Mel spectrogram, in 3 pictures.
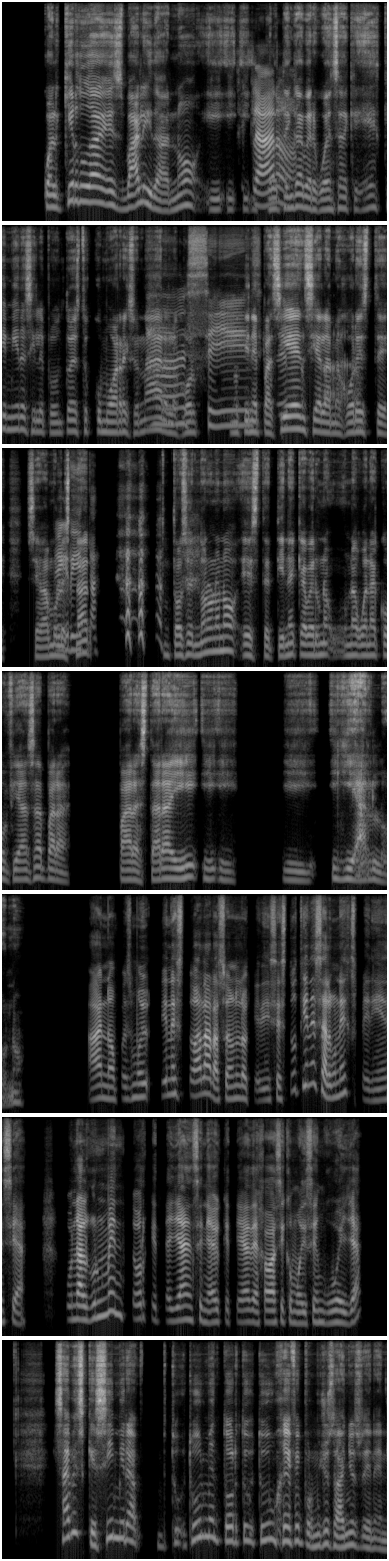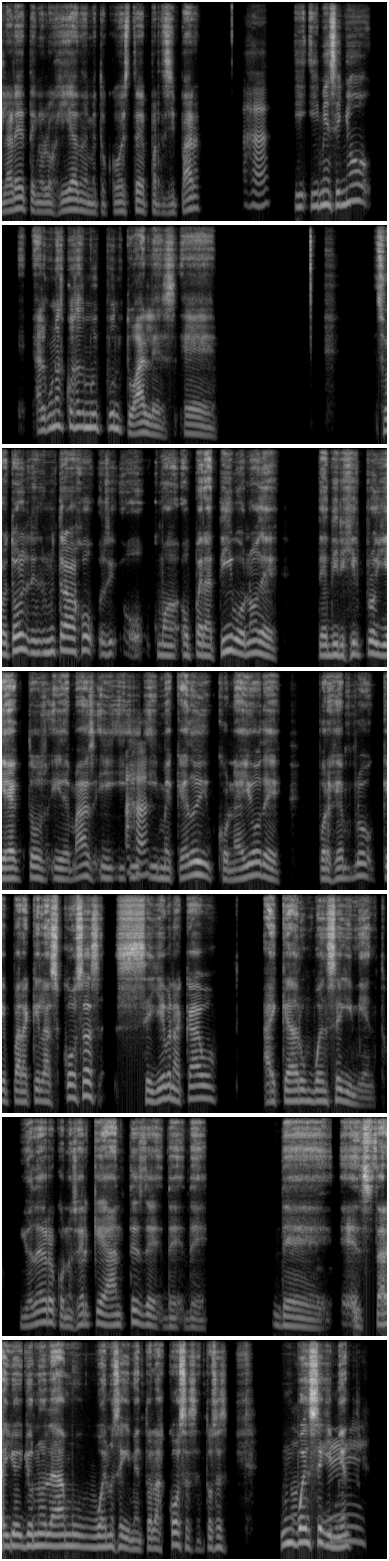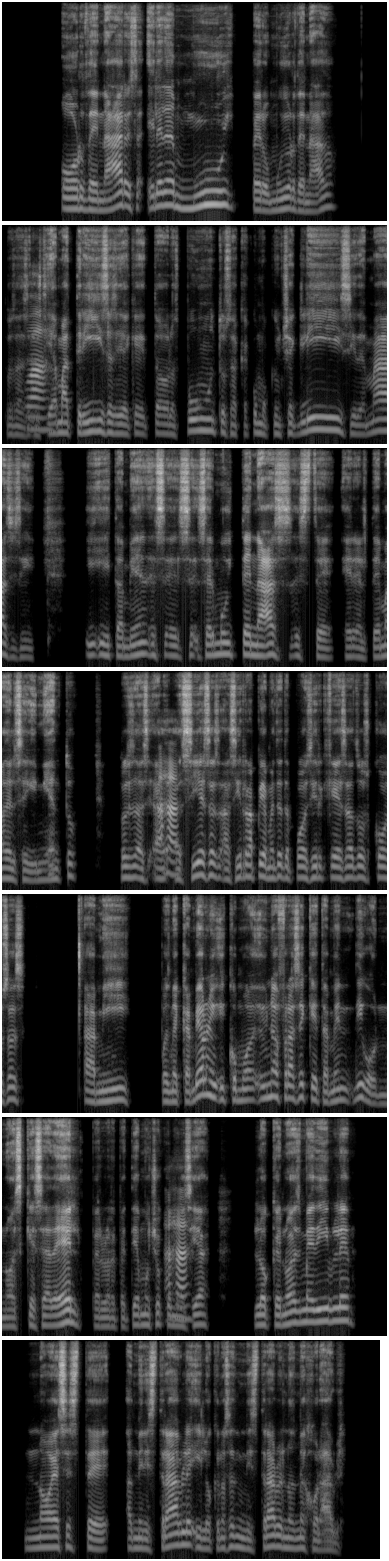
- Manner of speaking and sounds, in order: laugh; tapping; other background noise
- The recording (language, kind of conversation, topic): Spanish, podcast, ¿Cómo puedes convertirte en un buen mentor?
